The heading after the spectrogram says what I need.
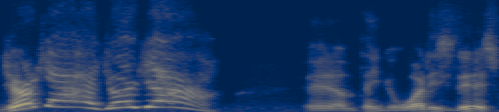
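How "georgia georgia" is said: mock screaming, pitched very high. Retelling how a lady ran up to their parked car, imitating a woman screaming. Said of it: "this lady runs screaming".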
